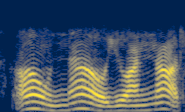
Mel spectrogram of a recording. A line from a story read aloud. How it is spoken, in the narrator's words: roared the troll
